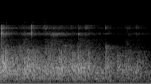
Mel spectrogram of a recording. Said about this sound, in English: All right, well done. Give me some hand clap. All right, cool.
